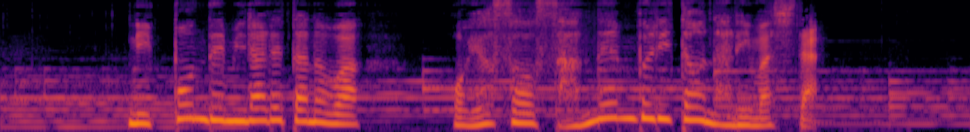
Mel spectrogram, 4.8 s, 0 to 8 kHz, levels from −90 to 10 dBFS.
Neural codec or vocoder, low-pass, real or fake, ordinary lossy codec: none; none; real; none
